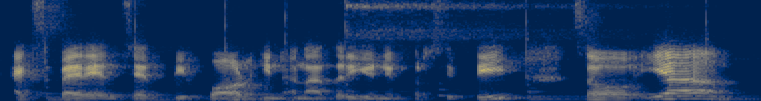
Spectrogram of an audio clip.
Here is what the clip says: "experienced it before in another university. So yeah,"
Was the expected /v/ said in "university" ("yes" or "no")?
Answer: no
